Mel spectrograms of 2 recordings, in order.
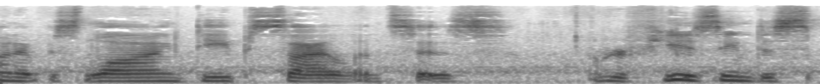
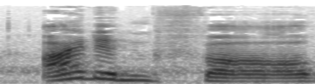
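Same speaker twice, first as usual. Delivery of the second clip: loud, defensive snarl; 7 dB louder than usual. Ben answers the preacher's teasing, snarled defensively. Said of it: "Ben snarled defensively".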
